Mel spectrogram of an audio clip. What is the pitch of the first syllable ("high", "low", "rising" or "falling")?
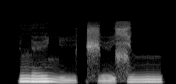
high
